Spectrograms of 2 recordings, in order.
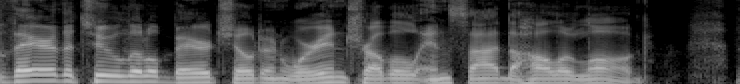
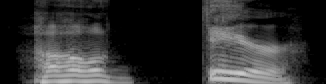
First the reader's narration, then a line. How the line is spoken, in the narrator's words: cried Neddie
